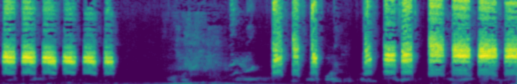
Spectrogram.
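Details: Ashy tailorbird lure call for stirring up birds in breeding condition: rapid, harsh, buzzy high notes repeated about four per second, broken by a short pause with a low rumble, then resuming just as fast.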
